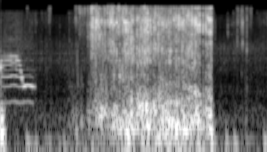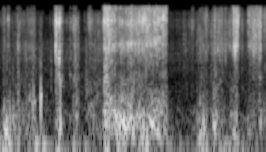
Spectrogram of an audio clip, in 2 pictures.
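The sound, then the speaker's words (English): Paper being torn to shreds in a studio in long, loud ripping bursts, with a brief pause between tears and smaller crinkling sounds; a short tonal chime opens it, and no one speaks. “I'm just tearing the paper in the studio to shreds”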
